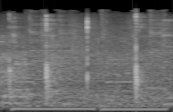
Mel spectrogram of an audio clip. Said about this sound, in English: We're gonna play a little cell phone ping pong.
